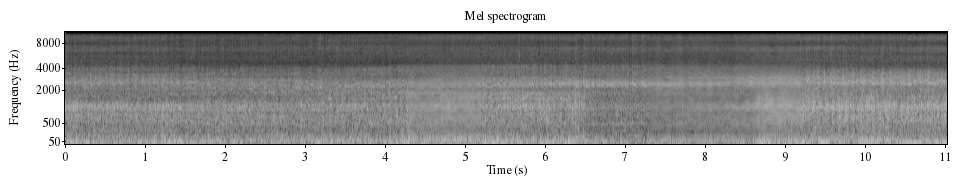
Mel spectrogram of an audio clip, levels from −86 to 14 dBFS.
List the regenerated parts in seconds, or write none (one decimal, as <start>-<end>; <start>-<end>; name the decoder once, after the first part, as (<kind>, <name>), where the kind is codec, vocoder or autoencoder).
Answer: 4.3-5.2 (vocoder, WaveNeXt); 7.3-9.2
